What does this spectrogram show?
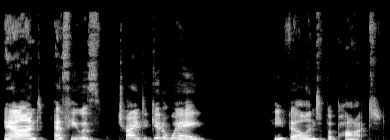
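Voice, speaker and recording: A woman storyteller reading a children's picture book aloud expressively, pausing to recap it in simple words. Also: on the low side, lively intonation, pushed and bright.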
